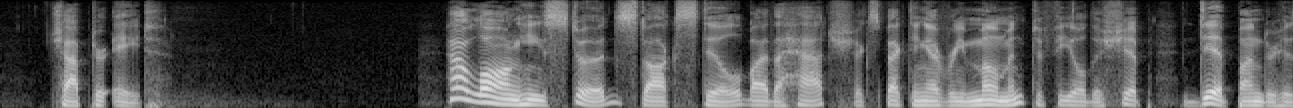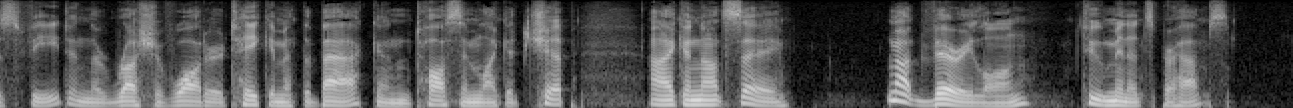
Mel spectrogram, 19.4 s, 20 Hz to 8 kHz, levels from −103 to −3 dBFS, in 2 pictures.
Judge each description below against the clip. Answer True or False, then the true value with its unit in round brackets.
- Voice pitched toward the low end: True (110 Hz)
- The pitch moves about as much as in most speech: True (4.2 semitones)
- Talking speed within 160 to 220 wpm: False (145 wpm)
